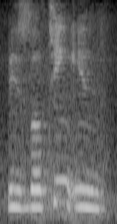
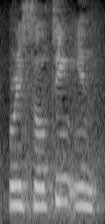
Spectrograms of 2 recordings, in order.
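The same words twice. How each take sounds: The two takes are said the same way.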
